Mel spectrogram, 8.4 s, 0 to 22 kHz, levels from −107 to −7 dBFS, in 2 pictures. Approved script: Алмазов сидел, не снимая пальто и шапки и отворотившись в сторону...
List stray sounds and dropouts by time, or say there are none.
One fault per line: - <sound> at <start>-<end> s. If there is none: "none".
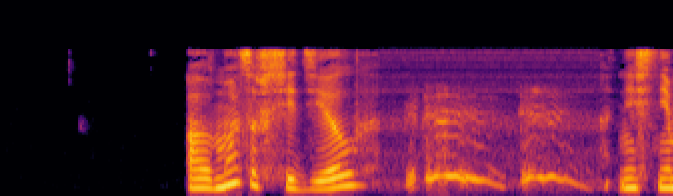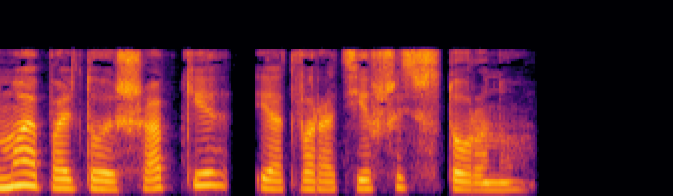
- throat clearing at 2.5-3.7 s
